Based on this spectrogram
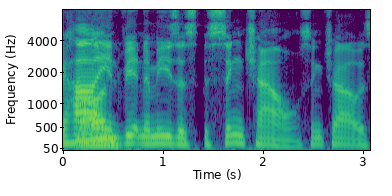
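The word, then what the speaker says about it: Xin chào: Vietnamese is Sing Chao.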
